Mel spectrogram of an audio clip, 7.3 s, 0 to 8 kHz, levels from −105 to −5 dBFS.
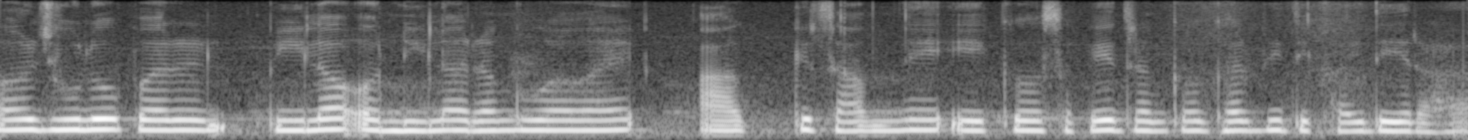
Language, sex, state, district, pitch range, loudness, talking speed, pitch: Hindi, female, Bihar, Patna, 200-215 Hz, -16 LUFS, 170 wpm, 210 Hz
